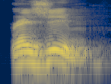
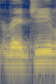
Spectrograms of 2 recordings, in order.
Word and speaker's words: regime: The sound here is pronounced as J, not G. J, not G. CG here. Let's take it. CG here. That is this one. But this other one is J, J, as in pleasure, pleasure, measure, leisure, and so on. But G, as in judge, jog, and so on.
